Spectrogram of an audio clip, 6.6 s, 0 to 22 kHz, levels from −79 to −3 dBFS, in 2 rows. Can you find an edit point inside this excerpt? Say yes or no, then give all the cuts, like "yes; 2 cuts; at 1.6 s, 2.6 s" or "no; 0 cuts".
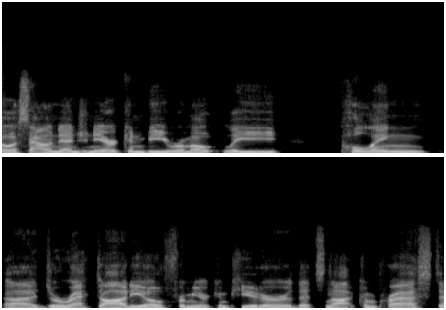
no; 0 cuts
